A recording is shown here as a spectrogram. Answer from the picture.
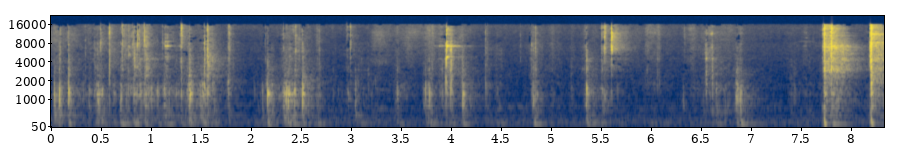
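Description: Locking fuel cap on a Triumph Thruxton R tank being installed with its key: a run of small irregular clicks and rattles as the key turns in the lock and the cap seats. Near the end a sharper, louder metallic click as the chrome Monza flip cover is shut.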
